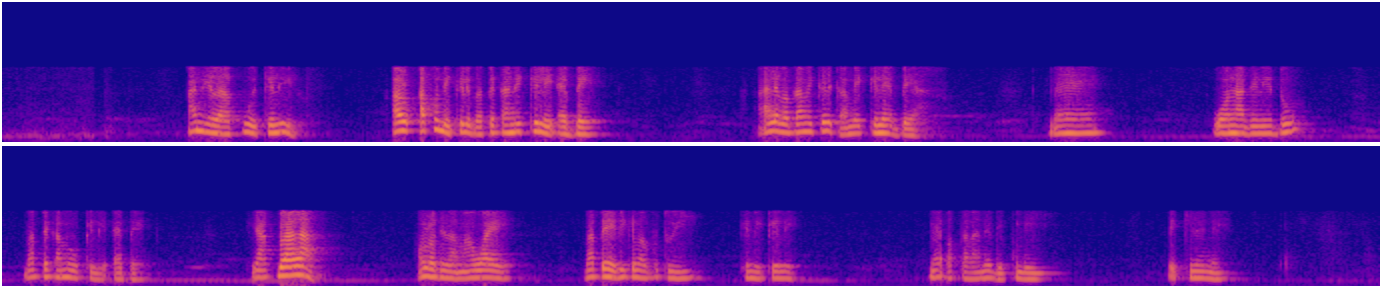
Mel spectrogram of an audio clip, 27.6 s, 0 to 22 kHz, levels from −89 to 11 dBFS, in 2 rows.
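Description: Throughout, G.726 ADPCM coding stops everything above 3.8 kHz and adds a rasping hiss that follows the speech level, consistent with 24 kbit/s, unlike plain band-limiting's clean dullness.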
